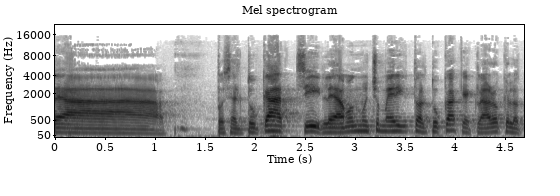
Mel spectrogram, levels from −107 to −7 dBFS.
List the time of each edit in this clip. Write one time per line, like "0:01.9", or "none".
none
